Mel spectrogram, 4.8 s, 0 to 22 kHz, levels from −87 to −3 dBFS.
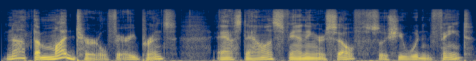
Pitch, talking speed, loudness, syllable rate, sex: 125 Hz, 175 wpm, -18 LUFS, 5.2 syllables/s, male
